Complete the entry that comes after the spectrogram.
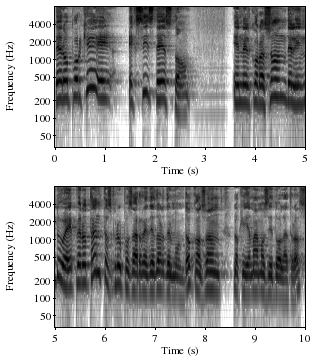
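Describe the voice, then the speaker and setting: A man talks at a very slow pace with a high pitch and very wide pitch swings. His loudness stays very even. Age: 70s. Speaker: preacher. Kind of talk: sermon.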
